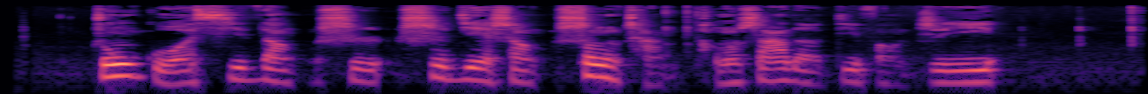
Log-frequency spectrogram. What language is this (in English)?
Chinese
